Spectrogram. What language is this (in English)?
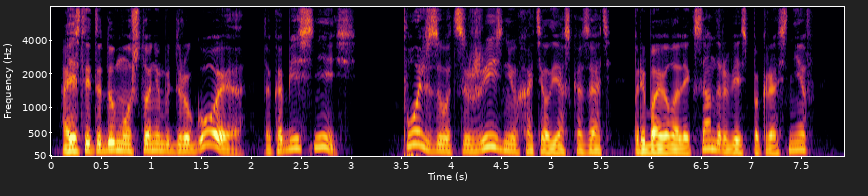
Russian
